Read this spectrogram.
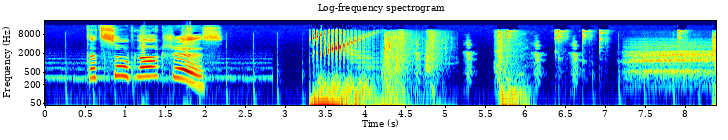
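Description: A sword swishes through the air in quick strikes.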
